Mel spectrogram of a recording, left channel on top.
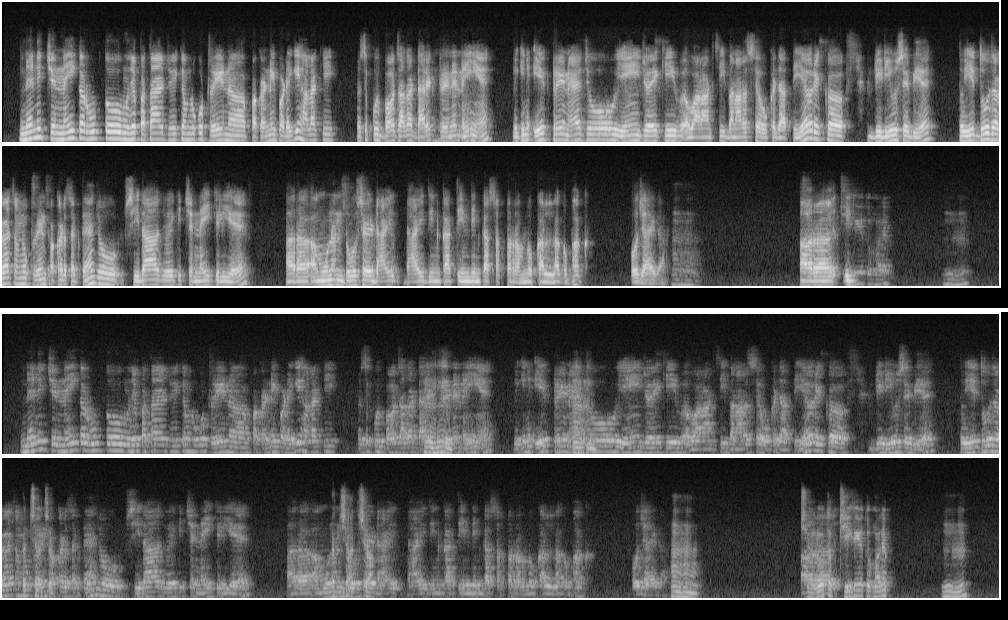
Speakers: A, on the left (about 85°); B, on the right (about 75°).
A: नहीं नहीं चेन्नई का रूट तो मुझे पता है जो है कि हम लोग को ट्रेन अ, पकड़नी पड़ेगी हालांकि वैसे कोई बहुत ज्यादा डायरेक्ट
B: हम्म
A: ट्रेनें
B: हम्म
A: नहीं है लेकिन एक ट्रेन है
B: हम्म
A: जो
B: हम्म।
A: यहीं जो है कि वाराणसी बनारस से होकर जाती है और एक डीडीयू से भी है तो ये दो जगह से हम लोग
B: अच्छा
A: ट्रेन
B: अच्छा
A: पकड़ सकते हैं जो सीधा जो है कि चेन्नई के लिए है और अ, अमूनन
B: अच्छा
A: दो
B: अच्छा
A: से ढाई ढाई दिन का तीन दिन का सफर हम लोग का लगभग हो जाएगा
B: हम्म हम्म
A: और
B: चलो
A: अ,
B: तब
A: इ,
B: ठीक है ये तो हमारे हम्म हम्म।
